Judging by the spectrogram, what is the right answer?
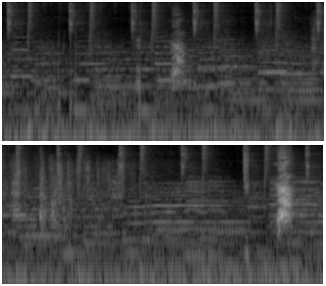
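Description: Franklin the dog in Tales of Monkey Island gives a string of yips and whimpering barks, moderately close, over a steady game music bed.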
